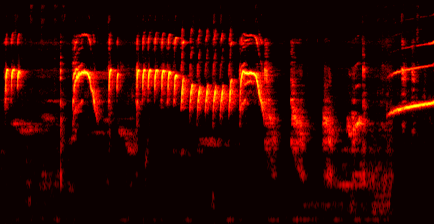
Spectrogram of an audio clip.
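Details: White-rumped shama in a garden aviary behind a house, singing a varied phrase: clear whistles, a rapid run of bright repeated notes, a sliding whistle, then rising pure tones.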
